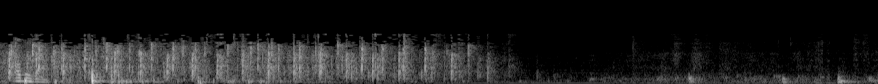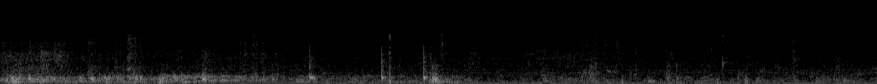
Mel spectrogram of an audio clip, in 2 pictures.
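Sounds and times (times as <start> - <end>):
people applauding: 0.0 - 5.3.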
